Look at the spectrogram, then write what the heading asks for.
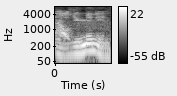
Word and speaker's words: aluminium: As the name implies, the owl part is aluminum or aluminium if you pronounce it that way. Fun fact, uh the scientist who discovered aluminum named it aluminum, English scientist.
